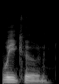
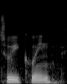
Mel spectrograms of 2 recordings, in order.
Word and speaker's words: Suicune: How do you pronounce the Sui one? The Sui Suicune. Suicune. I said Sui Queen.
